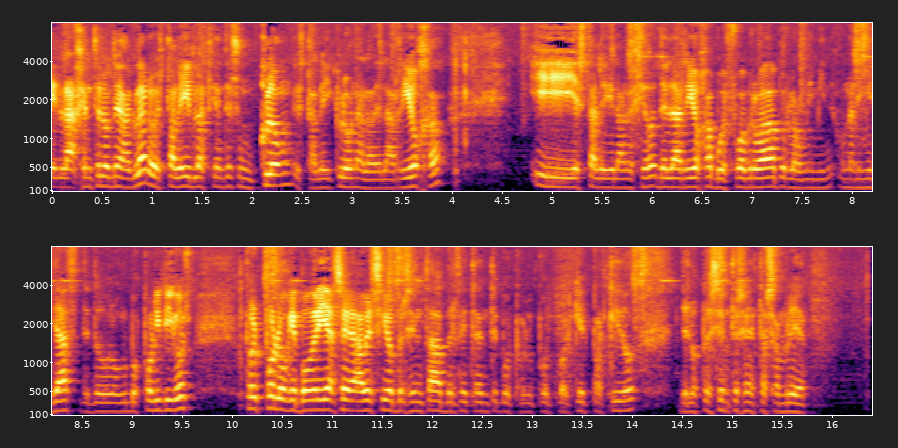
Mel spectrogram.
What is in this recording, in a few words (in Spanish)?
Publicidad Institucional; en la aprobacion de la ley de comunicacion y publicidad institucional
